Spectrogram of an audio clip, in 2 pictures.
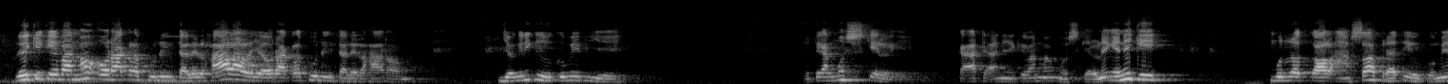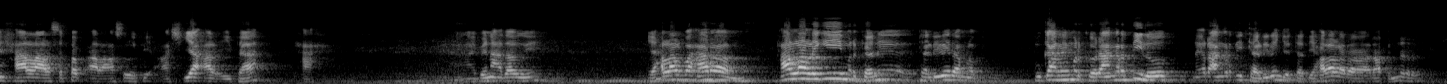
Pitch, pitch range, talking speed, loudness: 175 Hz, 155-210 Hz, 145 wpm, -25 LUFS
